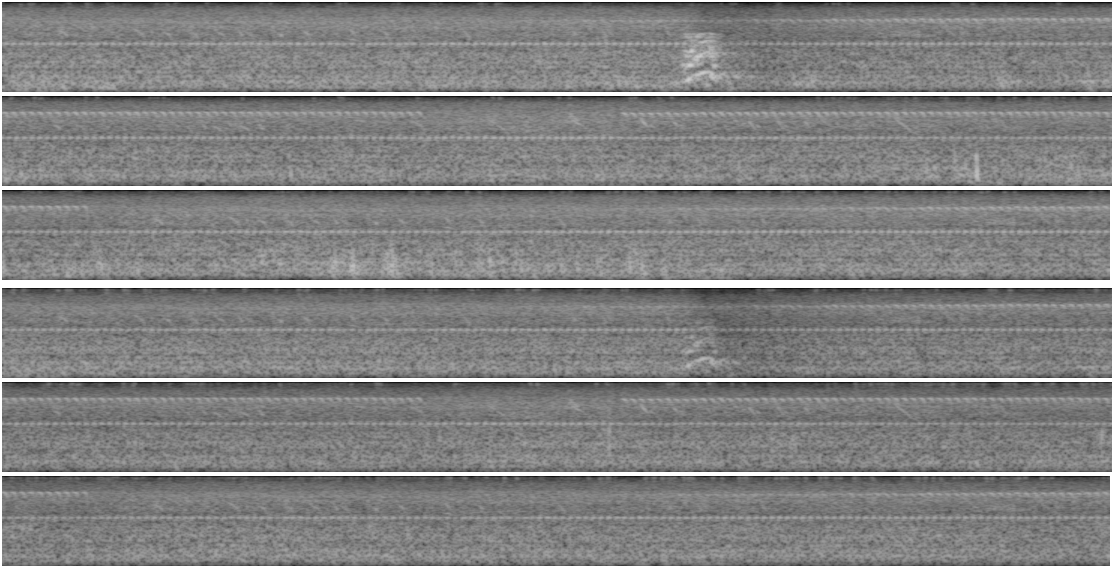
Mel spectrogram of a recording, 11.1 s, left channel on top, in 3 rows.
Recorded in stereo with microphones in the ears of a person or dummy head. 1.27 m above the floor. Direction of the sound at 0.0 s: 5° left (ahead or behind).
